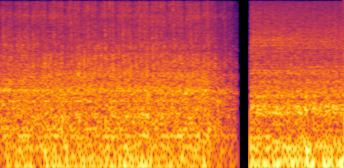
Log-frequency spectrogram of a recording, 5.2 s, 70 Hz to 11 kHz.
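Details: Toyota FJ40 after overheating repair (fan clutch, thermostat, coolant), idling during cooling-system bleed with heater on hottest: steady even idle, smooth low rumble, regular firing pulses, no knocks or squeals; normal idle.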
